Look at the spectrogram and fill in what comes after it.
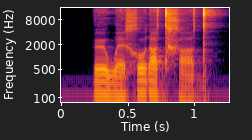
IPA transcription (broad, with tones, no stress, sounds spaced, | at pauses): ø˦˨ w ɛ˨˩˦ x o˥ ɾ a˨˩˦ d x a˩ d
